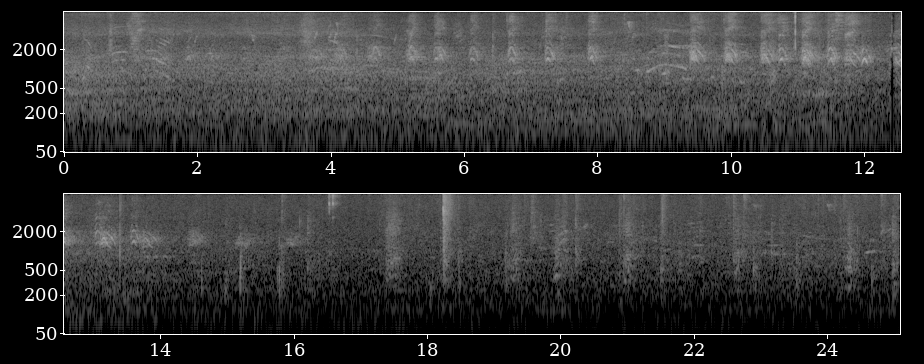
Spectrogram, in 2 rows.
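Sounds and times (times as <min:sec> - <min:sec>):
birds calling: 0:00.2 - 0:16.2.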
